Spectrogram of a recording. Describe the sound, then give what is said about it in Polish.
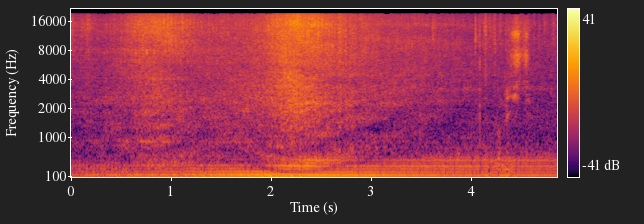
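A loud, steady engine drone with layered harmonics swells to a peak midway, as motorcycles race past and their engines rev before easing off slightly. “Tu pędzą motory.”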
